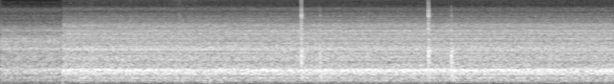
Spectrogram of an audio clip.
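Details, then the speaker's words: Cheap Chinese eBay diesel night heater, fuel filter previously replaced, cooling down after switch-off while still very hot; fan keeps running, glow plug comes back on: steady even fan rush stepping up at switch-off, a couple of faint ticks; normal cool-down cycle. "t's now just cooling down it's still very hot the fan will keep going for some time just to make sure everything really has cooled down"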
